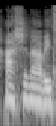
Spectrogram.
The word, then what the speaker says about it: Anishinaabe: These stories, if they hear them, if they see them, if they know what it takes for the Asan, Asan, how do you say their tribe? Anishinaabe. Thank you. – Anishinaabe.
